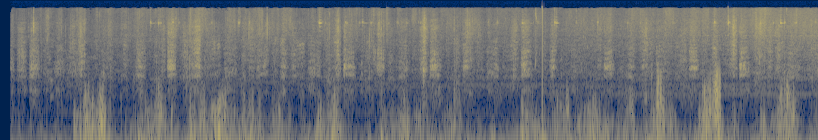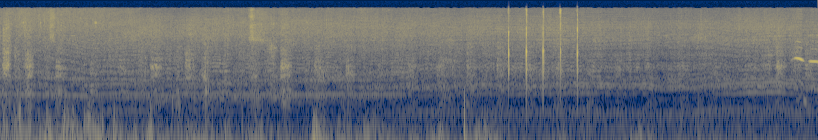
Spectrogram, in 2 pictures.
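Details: Bernese Mountain Dog panting: loud, breathy low puffs in uneven bursts for the first eight seconds, fading to softer breathing with faint clicks and background hum.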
